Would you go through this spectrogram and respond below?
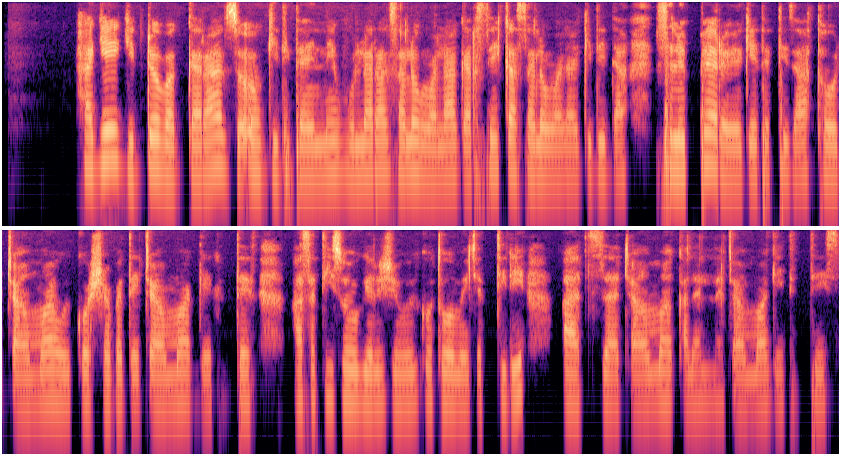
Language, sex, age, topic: Gamo, female, 25-35, government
